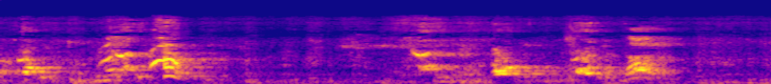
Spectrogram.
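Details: Labrador Retriever in Pakistan giving a run of short, harmonic yelping barks, two close together at the start, then three more in quick succession after a pause, over a low background hiss.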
